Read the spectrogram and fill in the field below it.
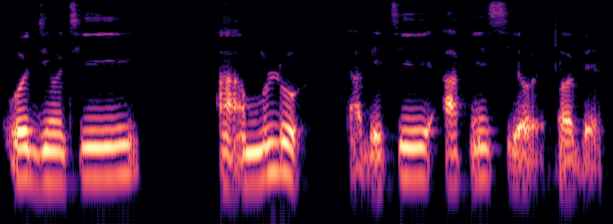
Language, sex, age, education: Yoruba, male, 30-45, secondary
